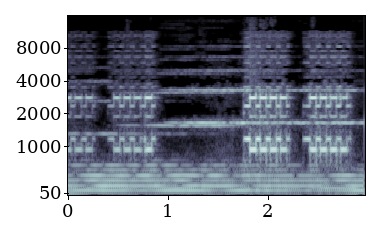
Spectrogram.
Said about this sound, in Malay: tiba-tiba kedengaran telefon rumah berbunyi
